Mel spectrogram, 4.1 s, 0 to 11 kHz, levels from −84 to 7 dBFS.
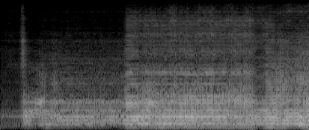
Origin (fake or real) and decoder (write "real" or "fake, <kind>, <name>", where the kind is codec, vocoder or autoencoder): fake, vocoder, WaveNeXt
